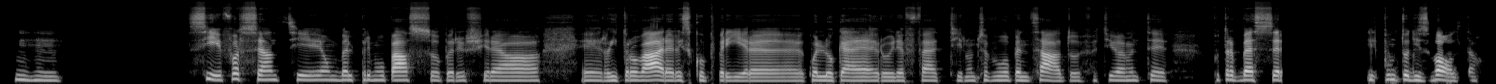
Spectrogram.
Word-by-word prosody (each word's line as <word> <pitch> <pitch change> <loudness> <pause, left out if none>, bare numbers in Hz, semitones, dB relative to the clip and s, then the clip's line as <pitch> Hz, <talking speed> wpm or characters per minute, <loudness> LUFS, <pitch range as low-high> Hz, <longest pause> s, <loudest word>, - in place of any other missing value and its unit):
Mh-mh. 195 -4 -4 1.3
Sì, 220 -6 +1
forse 240 +1 0
anzi 215 +1 0
è 210 - -2
un 205 -1 -4
bel 205 0 -2
primo 200 -1 -5
passo 200 -1 +3
per 185 0 -4
riuscire 190 +1 -4
a, 185 0 0 0.4
ehm, 185 0 -3
ritrovare, 190 +1 +6
riscoprire 175 -2 -2
quello 185 -1 0
che 180 - -1
ero 175 0 +1
in 175 - -4
effetti. 180 0 -4
Non 180 +1 -6
c'avevo 190 0 -4
pensato. 175 -2 +1
Effettivamente 190 +1 -6 0.4
potrebbe 210 -1 +1
essere 200 0 +3 0.8
il 210 - -8
punto 225 -1 -1
di 195 -1 -1
svolta. 185 -1 +1
185 Hz, 120 wpm, -23 LUFS, 180-200 Hz, 1.3 s, ritrovare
